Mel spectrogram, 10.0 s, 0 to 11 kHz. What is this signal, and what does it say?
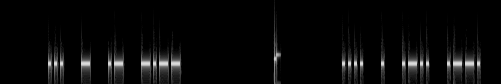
Morse code, heard as a keyed tone, about 21 wpm, spaced as for 15 wpm, 700 Hz. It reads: STAY HELP
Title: 2x Character Spacing - Top 500 Words - 20wpm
